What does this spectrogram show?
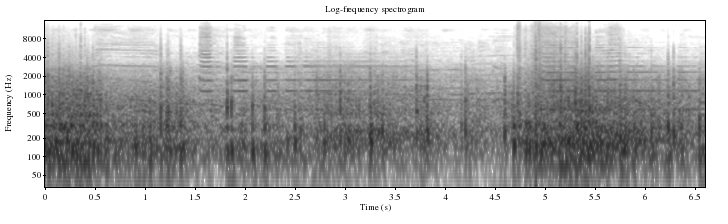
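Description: New Year's Eve aerial fireworks bursting and crackling in rapid, continuous succession, loudest just after the start and again about five seconds in.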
